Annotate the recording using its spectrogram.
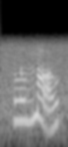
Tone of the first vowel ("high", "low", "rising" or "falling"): rising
